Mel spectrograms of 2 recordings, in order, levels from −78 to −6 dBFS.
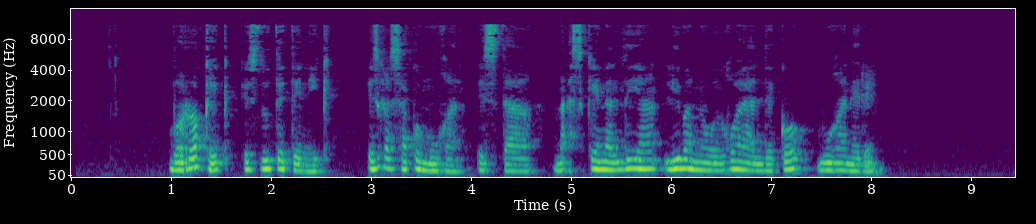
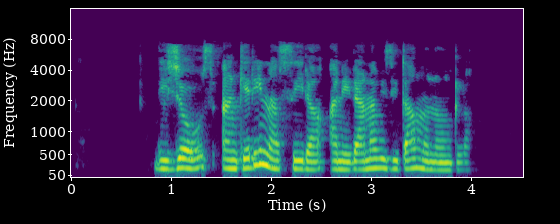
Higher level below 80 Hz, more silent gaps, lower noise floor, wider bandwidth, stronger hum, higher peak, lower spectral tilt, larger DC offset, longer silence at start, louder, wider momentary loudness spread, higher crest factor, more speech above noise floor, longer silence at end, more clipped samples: about the same, -58 dBFS vs -58 dBFS; neither; second, -66 dBFS vs -76 dBFS; first, 11.5 kHz vs 7.6 kHz; neither; second, -8 dBFS vs -2 dBFS; about the same, -6 dB/octave vs -5 dB/octave; neither; first, 1 s vs 0.85 s; second, -25 LUFS vs -16 LUFS; first, 11 LU vs 7 LU; about the same, 16 dB vs 16 dB; second, 42 dB vs 60 dB; first, 1.35 s vs 0.55 s; neither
